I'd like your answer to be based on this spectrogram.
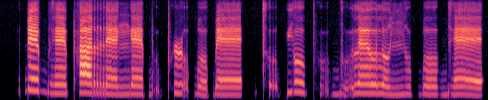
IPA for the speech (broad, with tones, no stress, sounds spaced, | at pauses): ɗ ɛ˦ bʱ ɛ˨ pʰ a˧ r ɛ˨ ŋ ɛ˨ ɓ ṵ˨˦ pʰ ɹ o̰˦ ɓ o˨ ɓ ɛ˧ | tʰ o̰˨ p j o˦˨ pʰ ṵ˨ ɡʱ ṵ˨˦ l ɜ˦ o̯ l o˨ ɲ u˧ ɓ o˧ ɡʱ ɛ˦˨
